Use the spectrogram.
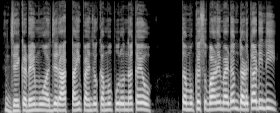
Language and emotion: Sindhi, fearful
